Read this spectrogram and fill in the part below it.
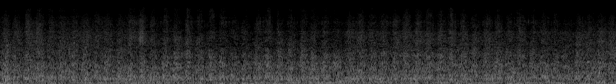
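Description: A steam locomotive in Train Simulator 2020 chugs steadily on the Great North of Scotland route, a dense continuous rumble of engine and rail noise with faint rhythmic clatter, loud and close throughout.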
